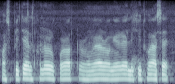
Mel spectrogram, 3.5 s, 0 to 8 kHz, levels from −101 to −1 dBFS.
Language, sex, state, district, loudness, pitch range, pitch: Assamese, male, Assam, Hailakandi, -17 LUFS, 120-130 Hz, 125 Hz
